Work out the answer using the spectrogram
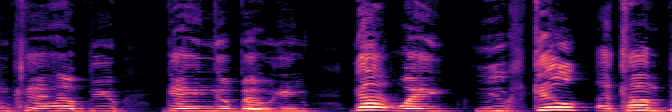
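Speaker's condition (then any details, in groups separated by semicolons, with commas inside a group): Cerebral palsy; affects whole body; affects speech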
